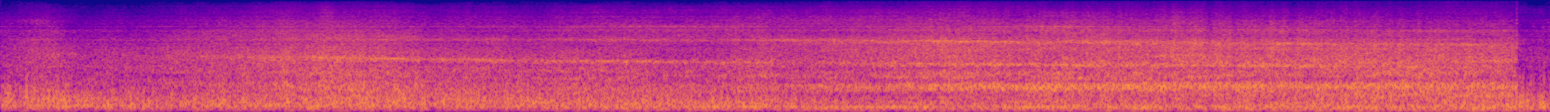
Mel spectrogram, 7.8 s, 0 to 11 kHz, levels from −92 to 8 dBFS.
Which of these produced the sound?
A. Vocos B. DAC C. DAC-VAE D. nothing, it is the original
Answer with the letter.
C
